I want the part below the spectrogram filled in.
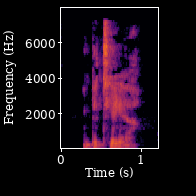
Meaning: To wet with tears (from the eyes)
- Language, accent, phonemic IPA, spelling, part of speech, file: English, Southern England, /bɪˈtɪɚ/, betear, verb, LL-Q1860 (eng)-betear.wav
